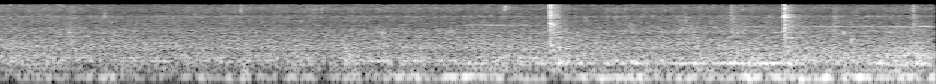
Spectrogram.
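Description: Papdi deep-frying in hot oil in a kadai, a steady sizzle over a low hum. A wire-mesh skimmer clicks against the pan twice in the second half as the crisps are turned.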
